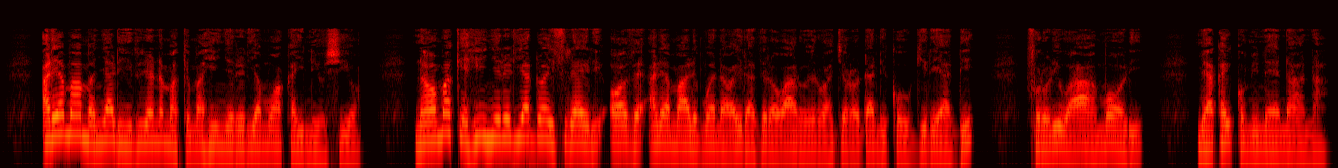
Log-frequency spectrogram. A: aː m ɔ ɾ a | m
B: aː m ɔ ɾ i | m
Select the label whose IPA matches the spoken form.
B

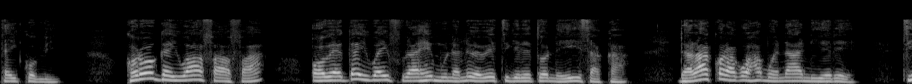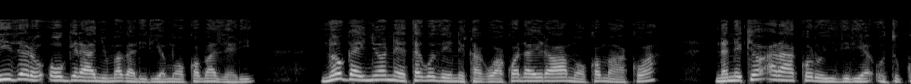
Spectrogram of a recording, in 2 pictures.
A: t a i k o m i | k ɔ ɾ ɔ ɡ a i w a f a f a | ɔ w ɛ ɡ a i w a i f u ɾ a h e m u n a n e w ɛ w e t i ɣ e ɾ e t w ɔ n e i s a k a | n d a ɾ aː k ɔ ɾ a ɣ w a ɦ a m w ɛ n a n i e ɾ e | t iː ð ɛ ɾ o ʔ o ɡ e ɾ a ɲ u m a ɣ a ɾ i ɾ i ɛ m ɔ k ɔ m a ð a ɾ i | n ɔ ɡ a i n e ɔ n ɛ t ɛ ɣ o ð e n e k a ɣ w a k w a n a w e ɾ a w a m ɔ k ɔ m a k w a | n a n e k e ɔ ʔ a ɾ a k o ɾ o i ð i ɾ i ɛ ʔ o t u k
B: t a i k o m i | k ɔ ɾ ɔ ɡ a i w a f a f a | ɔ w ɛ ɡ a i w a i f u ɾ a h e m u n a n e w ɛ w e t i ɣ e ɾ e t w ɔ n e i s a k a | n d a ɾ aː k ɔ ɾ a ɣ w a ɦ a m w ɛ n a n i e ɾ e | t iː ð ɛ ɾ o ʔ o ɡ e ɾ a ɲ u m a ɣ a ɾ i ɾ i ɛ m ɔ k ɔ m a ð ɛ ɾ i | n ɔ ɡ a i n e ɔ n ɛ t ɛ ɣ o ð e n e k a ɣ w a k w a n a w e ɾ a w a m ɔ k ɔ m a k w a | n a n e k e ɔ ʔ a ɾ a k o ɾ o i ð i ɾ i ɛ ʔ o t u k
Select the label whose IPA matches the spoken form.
B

